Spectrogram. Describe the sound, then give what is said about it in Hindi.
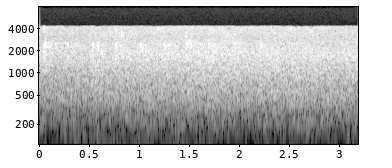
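A crowd applauds loudly and steadily, many hands clapping at once into a dense, crackling wash of sound that holds at an even level throughout, with no voices. “हर कार्य में सहयोग के दांत जोर से ताली बजाओ।”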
